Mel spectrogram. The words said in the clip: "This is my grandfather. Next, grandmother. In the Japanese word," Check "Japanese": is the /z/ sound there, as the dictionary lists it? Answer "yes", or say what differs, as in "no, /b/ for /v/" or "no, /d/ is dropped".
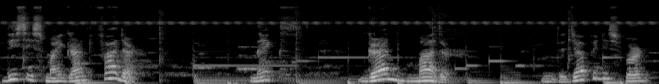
no, /s/ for /z/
